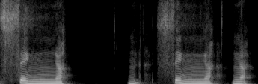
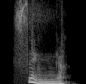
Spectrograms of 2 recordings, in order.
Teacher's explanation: It's a n sound that you make by the tongue uh coming up into the roof of the mouth.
